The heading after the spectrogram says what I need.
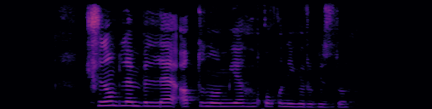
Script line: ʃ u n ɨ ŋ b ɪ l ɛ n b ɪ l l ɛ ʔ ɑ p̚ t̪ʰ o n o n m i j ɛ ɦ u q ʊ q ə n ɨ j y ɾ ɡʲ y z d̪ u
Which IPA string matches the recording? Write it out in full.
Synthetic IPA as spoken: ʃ u n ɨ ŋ b ɪ l ɛ n b ɪ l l ɛ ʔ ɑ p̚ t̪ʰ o n o m i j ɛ ɦ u q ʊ q ə n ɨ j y ɾ ɡʲ y z d̪ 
